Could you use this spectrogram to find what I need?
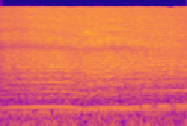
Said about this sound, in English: On Friday afternoons, this is usually where you'll find Chris Anderson, out by the Berkeley Marina, flying drones.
